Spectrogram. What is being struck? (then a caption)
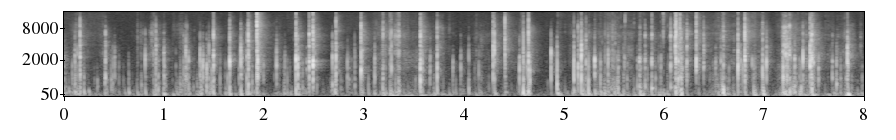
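Foil-lined paper sachet. A small, thin, soft foil-lined paper cosmetic sachet, a biotin hair mask packet, is held in both hands close to the mic and crinkled and squeezed with fingertips and long painted nails. Dense, bright, dry crackles and crinkles come in quick bursts with short pauses, with no ring after each snap.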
